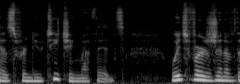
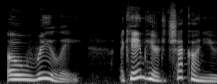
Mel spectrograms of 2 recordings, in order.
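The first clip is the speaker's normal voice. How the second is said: louder, higher exasperation; exasperated Harry; 5 semitones higher, 5 dB louder than usual. Acted. Harry scolding Hermione for overworking, sarcastic loud.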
